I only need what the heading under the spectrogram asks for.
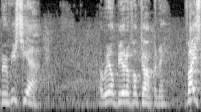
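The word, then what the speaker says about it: Burisma: executives so this uh bureaucia bermusia they say pronounce it burmesia a real beautiful company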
